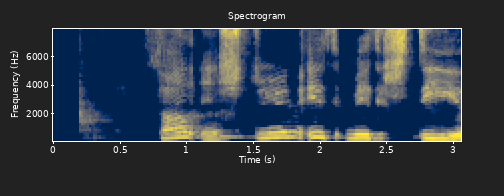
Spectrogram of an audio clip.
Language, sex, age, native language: Icelandic, female, 8, Icelandic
